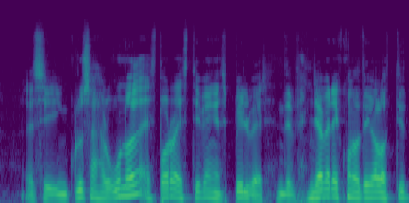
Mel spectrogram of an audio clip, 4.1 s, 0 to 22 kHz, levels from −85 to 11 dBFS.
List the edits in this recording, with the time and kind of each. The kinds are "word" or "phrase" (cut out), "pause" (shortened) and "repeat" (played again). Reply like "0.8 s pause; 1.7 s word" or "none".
1.6 s word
